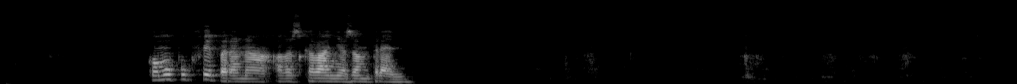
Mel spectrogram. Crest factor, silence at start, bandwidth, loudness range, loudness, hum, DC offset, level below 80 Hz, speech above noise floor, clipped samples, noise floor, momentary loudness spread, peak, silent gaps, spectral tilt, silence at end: 26 dB; 1.5 s; 11 kHz; 9 LU; -29 LUFS; none; under 0.1%; -84 dBFS; 55 dB; under 0.1%; -84 dBFS; 7 LU; -10 dBFS; none; -5 dB/octave; 2.7 s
